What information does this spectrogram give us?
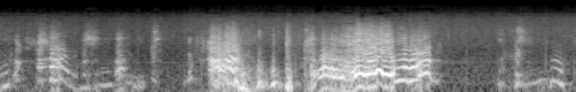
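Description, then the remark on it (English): A young lion growls and roars at a man it is playing with, in loud bursts, a first rough growl followed by a longer, louder roaring stretch, with people talking quietly before and after. “But, but then he starts growling at him.”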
